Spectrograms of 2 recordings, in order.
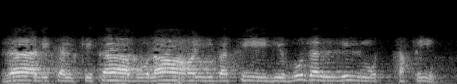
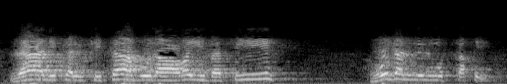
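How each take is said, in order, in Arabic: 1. تُقرأ الآية بدون أي وقف. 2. يوجد وقف مباشرة بعد fihi. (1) "والسنة أنك تصل الآية" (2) "ويصح الوقف على فيه"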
